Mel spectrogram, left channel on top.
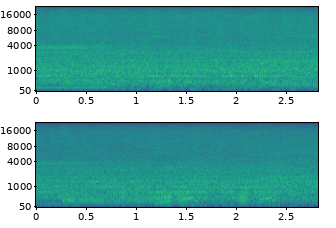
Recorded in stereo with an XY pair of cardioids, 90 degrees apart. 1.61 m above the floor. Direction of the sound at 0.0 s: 60° left.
